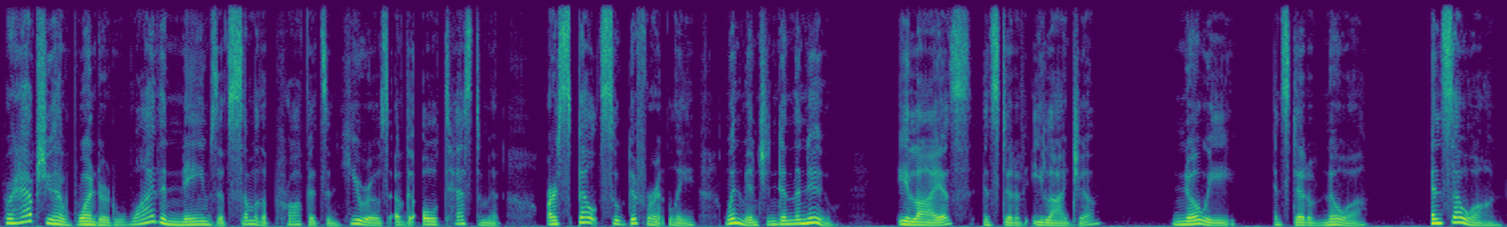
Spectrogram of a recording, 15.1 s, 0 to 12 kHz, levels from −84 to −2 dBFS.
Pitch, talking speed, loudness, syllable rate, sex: 160 Hz, 145 wpm, -19 LUFS, 4.8 syllables/s, female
